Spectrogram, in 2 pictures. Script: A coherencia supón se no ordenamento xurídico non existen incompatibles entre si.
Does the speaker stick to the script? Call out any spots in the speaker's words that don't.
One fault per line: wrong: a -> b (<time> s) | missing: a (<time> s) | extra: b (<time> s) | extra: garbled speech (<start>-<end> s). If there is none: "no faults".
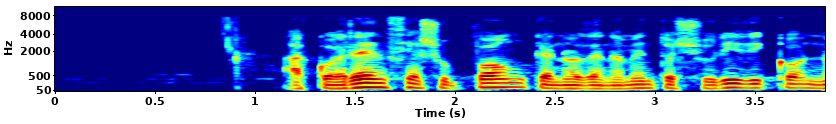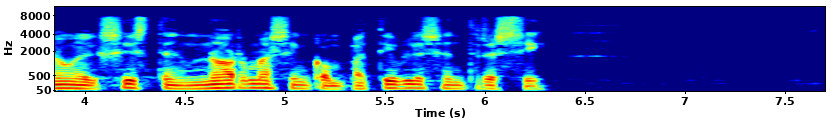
wrong: se -> que (2.4 s)
extra: normas (4.7 s)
